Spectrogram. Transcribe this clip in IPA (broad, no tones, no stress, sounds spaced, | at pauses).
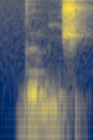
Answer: ɡ ø m i ʃ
